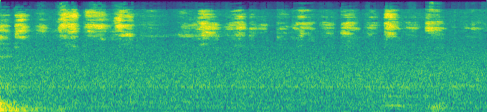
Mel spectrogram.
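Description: A pen writes a word in joined handwriting, making faint, scratchy strokes in short bursts that come close together against a quiet room.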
